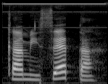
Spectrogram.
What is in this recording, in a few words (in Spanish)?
"camiseta", Spanish; learn spanish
